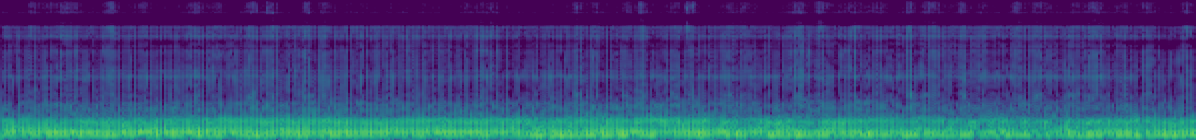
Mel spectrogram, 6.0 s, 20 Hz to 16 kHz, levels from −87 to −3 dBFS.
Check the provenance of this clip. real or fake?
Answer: fake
